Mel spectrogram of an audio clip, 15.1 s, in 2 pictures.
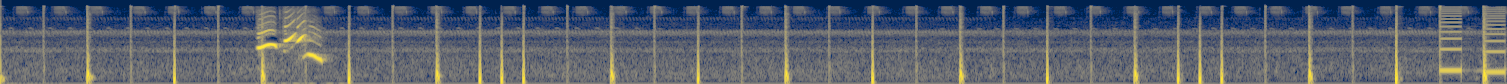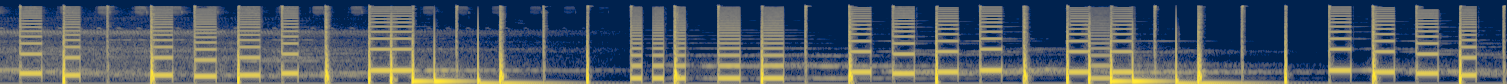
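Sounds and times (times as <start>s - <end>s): insect drone: 0.0s - 11.6s
falling whistle sound effect: 1.3s - 1.7s.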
